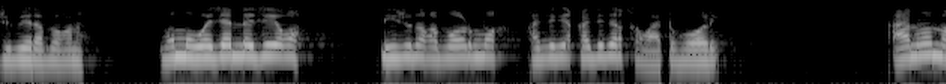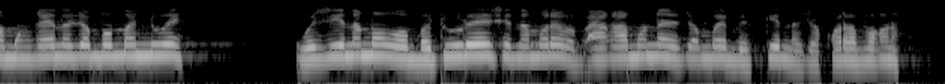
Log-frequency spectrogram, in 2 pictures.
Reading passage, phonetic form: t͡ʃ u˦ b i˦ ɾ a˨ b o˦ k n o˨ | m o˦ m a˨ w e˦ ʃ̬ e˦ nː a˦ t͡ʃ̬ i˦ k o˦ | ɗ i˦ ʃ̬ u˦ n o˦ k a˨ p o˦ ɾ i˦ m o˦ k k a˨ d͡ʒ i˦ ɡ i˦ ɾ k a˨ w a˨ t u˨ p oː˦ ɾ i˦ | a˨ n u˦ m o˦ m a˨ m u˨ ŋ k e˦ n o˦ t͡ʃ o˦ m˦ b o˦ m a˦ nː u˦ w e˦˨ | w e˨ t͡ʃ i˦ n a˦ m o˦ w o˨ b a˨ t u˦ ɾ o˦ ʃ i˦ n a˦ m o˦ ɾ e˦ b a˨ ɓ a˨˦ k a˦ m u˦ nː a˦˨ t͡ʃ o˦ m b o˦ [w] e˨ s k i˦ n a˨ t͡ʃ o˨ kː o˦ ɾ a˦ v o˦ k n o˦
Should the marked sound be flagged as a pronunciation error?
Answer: yes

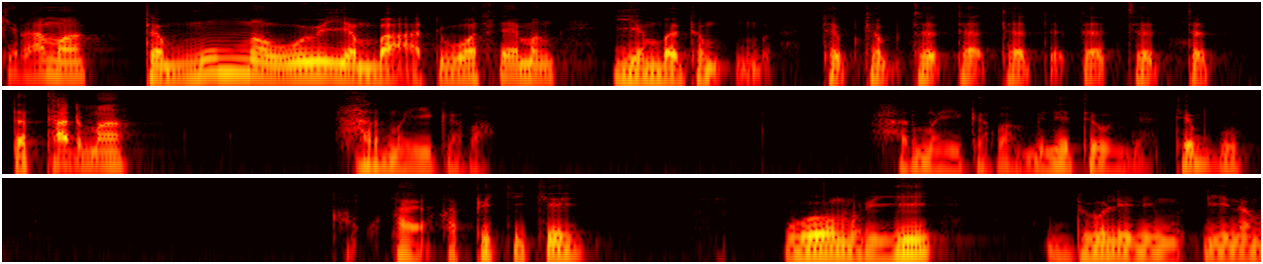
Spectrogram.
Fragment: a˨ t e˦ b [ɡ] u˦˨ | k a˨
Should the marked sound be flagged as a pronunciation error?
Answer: no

